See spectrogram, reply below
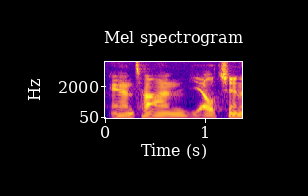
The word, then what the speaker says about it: Yelchin: And then the last news I had out of Comic Con I want to talk about was uh, Anton Yelchin.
